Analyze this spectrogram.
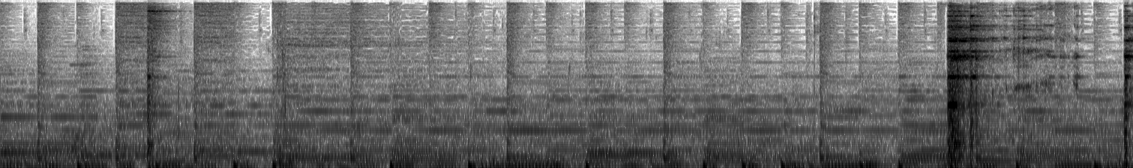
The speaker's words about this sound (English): I'm going to pour this into a pre-greased casserole dish.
